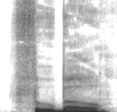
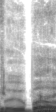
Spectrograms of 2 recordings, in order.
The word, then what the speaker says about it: Fubo: Let's jump into FUBU. We missed covering FUBU's earnings. FUBO. Make sure I say that right. – FUBO. Earnings. Get that right, FUBO.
